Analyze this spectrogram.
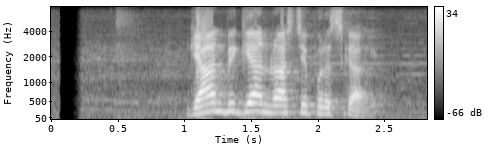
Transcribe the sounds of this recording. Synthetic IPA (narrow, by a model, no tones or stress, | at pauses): ɡjanbiɡjanrasʈrijəpuɾəska̰r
